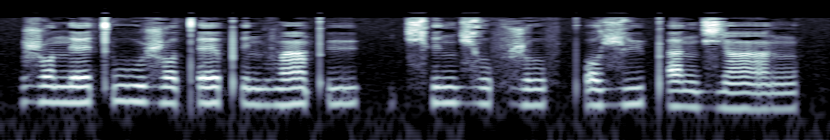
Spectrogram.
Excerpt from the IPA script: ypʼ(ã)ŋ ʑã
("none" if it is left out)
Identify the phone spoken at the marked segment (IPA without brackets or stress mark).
a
